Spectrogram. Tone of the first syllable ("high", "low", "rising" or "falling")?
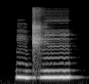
high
